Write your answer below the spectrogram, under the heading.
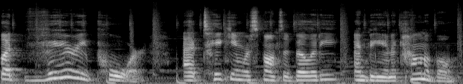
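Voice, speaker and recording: Moderate-paced speech over music in the background. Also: woman, medium pitch for a woman, lively intonation. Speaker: licensed professional counselor, therapist. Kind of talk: educational talk to camera. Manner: conversational, casual.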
